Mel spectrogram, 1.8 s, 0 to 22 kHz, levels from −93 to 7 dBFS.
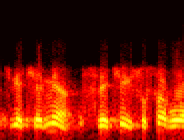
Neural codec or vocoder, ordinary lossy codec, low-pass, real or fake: none; Opus, 16 kbps; 7.2 kHz; real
